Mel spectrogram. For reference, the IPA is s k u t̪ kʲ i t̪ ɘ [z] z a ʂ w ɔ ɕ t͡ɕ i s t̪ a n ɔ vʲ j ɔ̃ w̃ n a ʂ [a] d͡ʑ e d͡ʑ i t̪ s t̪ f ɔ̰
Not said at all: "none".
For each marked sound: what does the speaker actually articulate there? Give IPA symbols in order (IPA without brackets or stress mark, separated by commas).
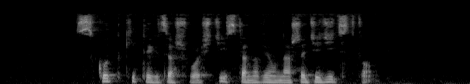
ɣ, ɛ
